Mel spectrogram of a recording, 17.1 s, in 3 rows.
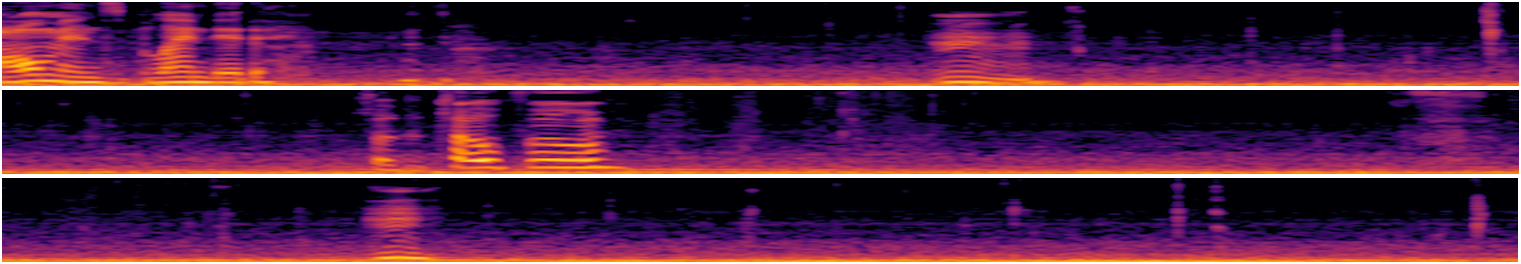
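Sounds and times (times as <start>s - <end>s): low car rumble: 0.0s - 17.0s
person chewing food: 1.8s - 7.0s, 10.4s - 17.0s
person humming mm: 3.5s - 4.0s, 12.7s - 13.1s.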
